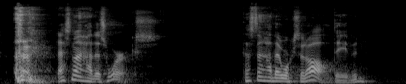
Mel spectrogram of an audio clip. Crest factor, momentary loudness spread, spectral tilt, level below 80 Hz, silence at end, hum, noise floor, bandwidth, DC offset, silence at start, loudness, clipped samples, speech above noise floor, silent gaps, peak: 26 dB; 18 LU; -2.5 dB/octave; -60 dBFS; 0.4 s; none; -63 dBFS; 19 kHz; under 0.1%; 0.15 s; -29 LUFS; under 0.1%; 31 dB; none; -6 dBFS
